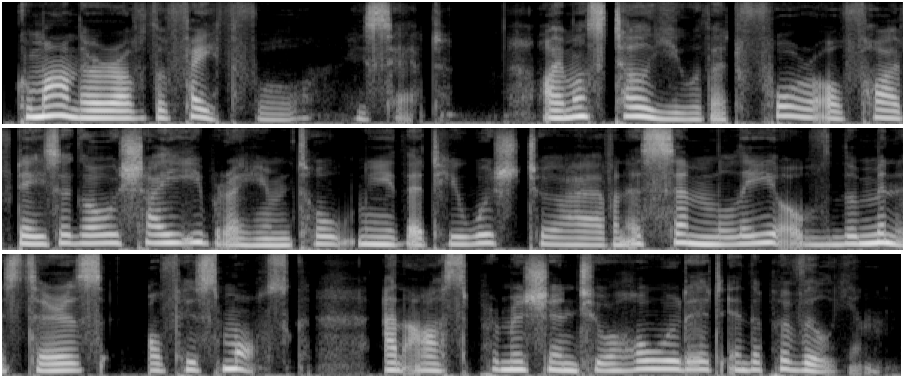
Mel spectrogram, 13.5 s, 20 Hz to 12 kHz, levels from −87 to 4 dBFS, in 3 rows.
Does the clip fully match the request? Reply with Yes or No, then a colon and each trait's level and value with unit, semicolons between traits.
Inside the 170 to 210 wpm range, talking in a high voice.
Yes: average, 185 wpm; high, 205 Hz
